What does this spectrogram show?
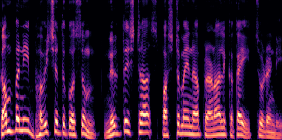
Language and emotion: Telugu, neutral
